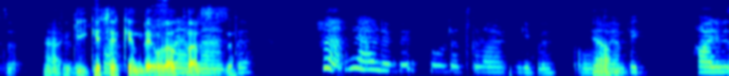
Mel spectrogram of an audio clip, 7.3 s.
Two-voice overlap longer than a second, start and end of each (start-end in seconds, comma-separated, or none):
0.6-2.3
